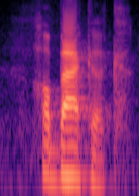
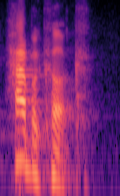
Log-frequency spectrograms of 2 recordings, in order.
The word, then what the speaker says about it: Habakkuk: That's how I pronounce it, Habakkuk. Okay, when I was a little kid and we learned the books of the Bible, I learned Habakkuk. Now, I know some of you may say Habakkuk.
